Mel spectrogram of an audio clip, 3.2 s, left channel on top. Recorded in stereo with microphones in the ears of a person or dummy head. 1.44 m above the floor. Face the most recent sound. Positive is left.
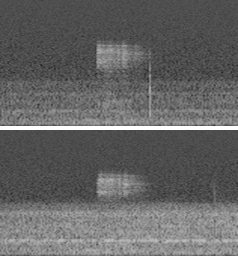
turn(degrees=60)  # may be behind; listen again after turning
